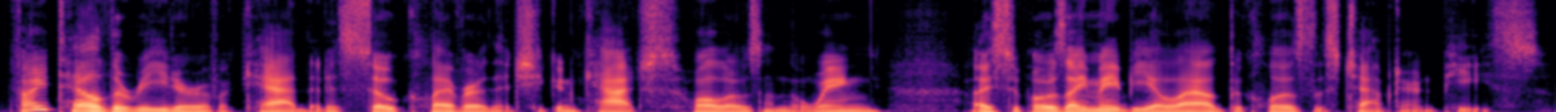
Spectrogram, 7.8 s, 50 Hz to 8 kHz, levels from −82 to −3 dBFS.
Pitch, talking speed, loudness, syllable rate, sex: 110 Hz, 245 wpm, -20 LUFS, 5.8 syllables/s, male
